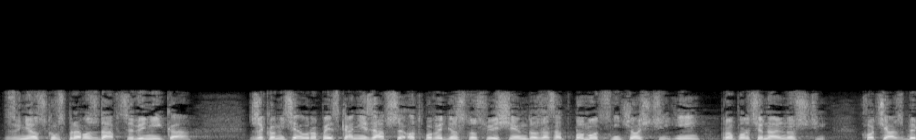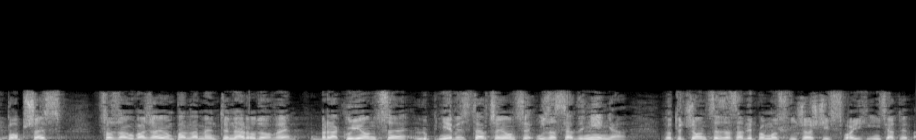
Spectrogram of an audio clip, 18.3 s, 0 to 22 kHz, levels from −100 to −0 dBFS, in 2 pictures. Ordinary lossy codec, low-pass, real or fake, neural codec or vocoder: none; none; fake; codec, 16 kHz, 16 kbps, FreqCodec, larger model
